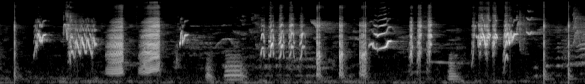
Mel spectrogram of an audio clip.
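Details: A rough-voiced Javan myna sings while bobbing its head. Its mixed song runs through harsh nasal buzzes, sharp clicks, and twisting whistles, packed densely over a few seconds and heard clearly against a quiet background.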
